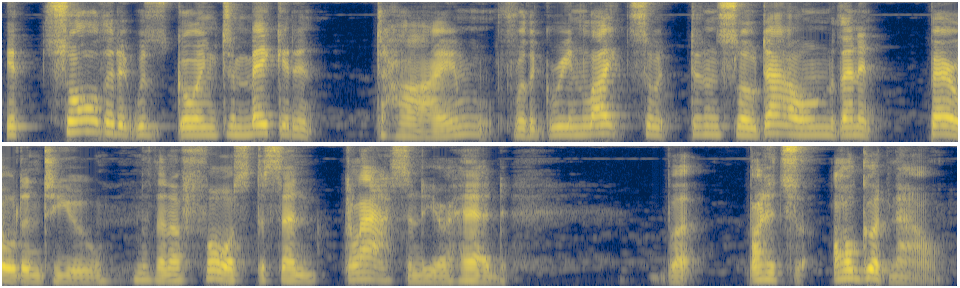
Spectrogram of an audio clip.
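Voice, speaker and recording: A reader voicing a boy's emotional father, halting and reassuring, in a dramatic story reading. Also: medium pitch, animated, a bit bright, pitched above the performer's own voice. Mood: nervous, explaining. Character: boy's emotional father, relieved, nervous, soothing.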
